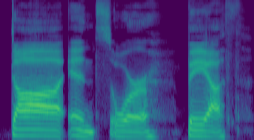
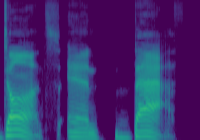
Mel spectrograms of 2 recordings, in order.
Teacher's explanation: In most British accents, you'll hear a longer a sound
